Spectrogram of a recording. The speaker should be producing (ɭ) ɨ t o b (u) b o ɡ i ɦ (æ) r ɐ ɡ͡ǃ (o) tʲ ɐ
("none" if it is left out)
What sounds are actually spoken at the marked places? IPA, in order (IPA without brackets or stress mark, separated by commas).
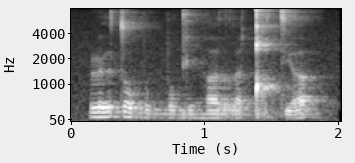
ɭ, u, ɐ, ɵ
